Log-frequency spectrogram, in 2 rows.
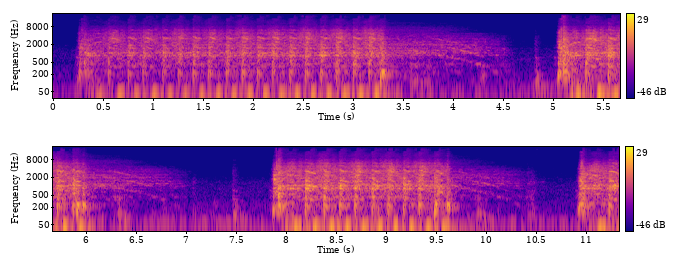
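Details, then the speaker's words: Volvo 740 2.3 B230F redblock, automatic, during a starter motor replacement: cranked only, without starting, because of bad fuel in the tank. Three bursts of fast, uneven, coarse, notchy whirring; the starter is rough. "yeah so i think we can deduce if that's a word that our starter is rough and that's probably why he changed it"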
